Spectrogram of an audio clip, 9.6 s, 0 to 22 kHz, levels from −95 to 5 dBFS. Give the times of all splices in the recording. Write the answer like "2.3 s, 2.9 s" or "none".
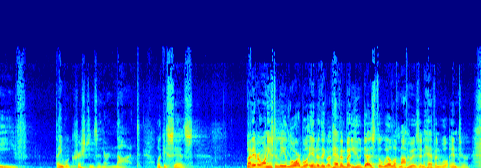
2.1 s, 3.3 s, 5.4 s, 6.5 s, 7.0 s, 8.1 s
